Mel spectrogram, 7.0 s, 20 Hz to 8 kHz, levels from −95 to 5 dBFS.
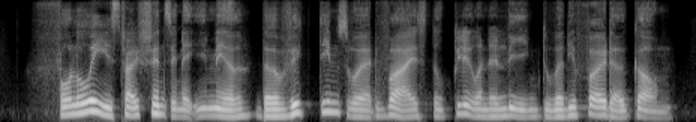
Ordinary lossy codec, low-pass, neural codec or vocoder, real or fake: none; none; codec, 16 kHz, 1 kbps, X-Codec, HuBERT features, trained on balanced general audio; fake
